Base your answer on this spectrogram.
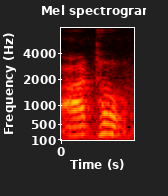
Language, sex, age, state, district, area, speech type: Odia, female, 18-30, Odisha, Subarnapur, urban, read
